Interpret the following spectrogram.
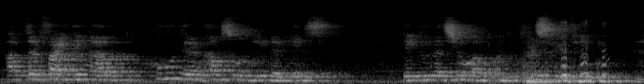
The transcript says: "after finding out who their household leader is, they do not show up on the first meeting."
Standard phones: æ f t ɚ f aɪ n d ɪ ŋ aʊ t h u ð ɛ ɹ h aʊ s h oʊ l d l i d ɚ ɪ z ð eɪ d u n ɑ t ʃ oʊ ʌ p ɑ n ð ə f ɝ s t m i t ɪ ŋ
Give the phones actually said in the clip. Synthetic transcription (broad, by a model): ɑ f t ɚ f aɪ n d ɪ ŋ aʊ t h u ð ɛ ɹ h aʊ s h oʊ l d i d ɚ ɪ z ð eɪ d u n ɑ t ʃ oʊ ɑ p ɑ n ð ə p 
